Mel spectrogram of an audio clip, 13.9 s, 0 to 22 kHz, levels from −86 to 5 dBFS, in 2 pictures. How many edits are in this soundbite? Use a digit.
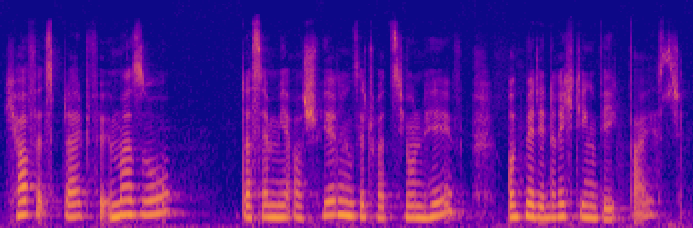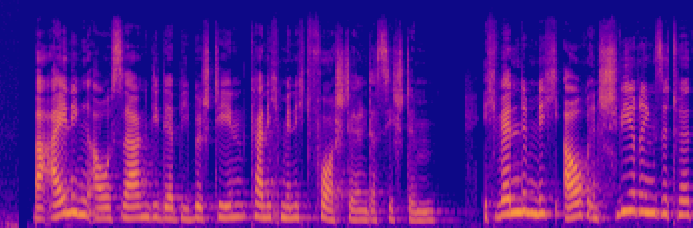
2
